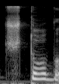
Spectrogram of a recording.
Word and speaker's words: чтобы: Onu чтобы olarak yazıyoruz ama ЧТ birleşiminde ШТ olarak okuyoruz. Bunu unutmayalım. Чтобы değil, чтобы diyoruz. Ш olarak telaffuz etmemiz lazım. Чтобы.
